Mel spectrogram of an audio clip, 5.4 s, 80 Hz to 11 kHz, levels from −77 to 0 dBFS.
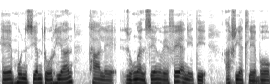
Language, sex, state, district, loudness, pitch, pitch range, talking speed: Mizo, male, Mizoram, Aizawl, -15 LUFS, 110 Hz, 100-115 Hz, 200 wpm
